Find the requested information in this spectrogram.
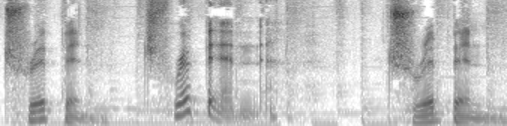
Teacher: It doesn't have the G at the end, which isn't really grammatically correct, but that's kind of the way it's pronounced.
